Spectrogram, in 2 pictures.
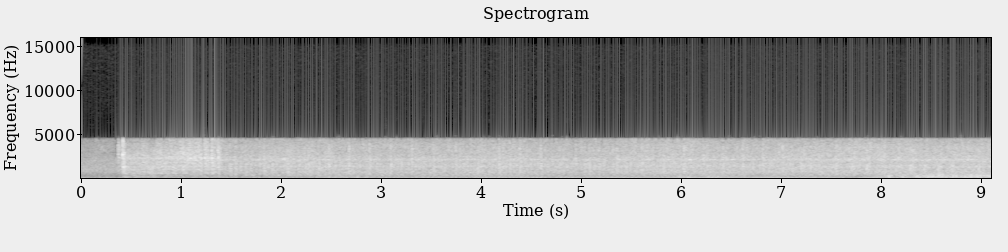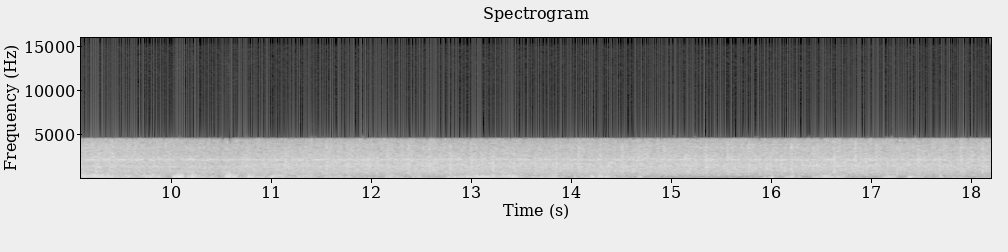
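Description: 1987 Freightliner cab-over's Cummins diesel engine starting: the starter whines briefly about half a second in and the engine catches at once. It then runs steadily and gets louder and more uneven from about eight seconds in.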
